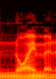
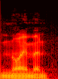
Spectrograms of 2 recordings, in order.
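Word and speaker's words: Neumann: by the name of nyman it's spelled like Newman but it's pronounced nyman they are um the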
